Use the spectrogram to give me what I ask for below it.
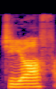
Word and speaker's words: Geoff: By the way, that Geoff, I'm saying it that way, that it's spelled like Jeff spells his name.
